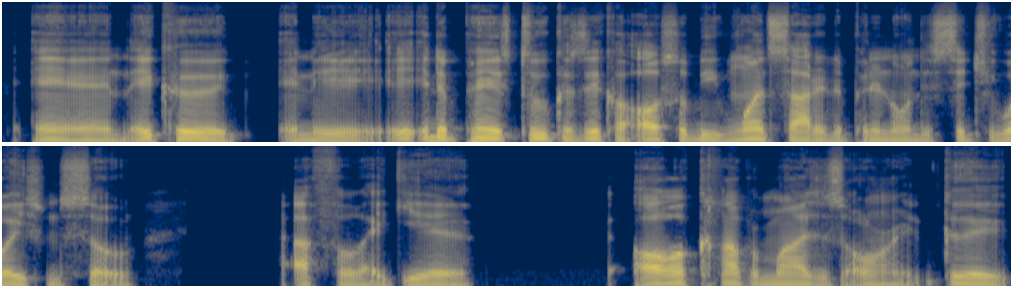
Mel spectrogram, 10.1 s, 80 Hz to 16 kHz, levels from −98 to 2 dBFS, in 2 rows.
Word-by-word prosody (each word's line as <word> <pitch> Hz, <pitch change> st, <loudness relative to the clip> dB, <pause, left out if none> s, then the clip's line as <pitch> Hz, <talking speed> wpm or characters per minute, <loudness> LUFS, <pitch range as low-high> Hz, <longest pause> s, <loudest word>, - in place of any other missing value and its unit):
and 75 Hz, -3 st, 0 dB
it -, -, +3 dB
could 90 Hz, -6 st, +4 dB, 0.2 s
and 75 Hz, +1 st, -4 dB
it 75 Hz, -3 st, -2 dB, 0.2 s
it -, -, +2 dB
depends 105 Hz, 0 st, +5 dB
too, 105 Hz, -1 st, +2 dB
'cause 90 Hz, -, -4 dB
it 95 Hz, -, +4 dB
could -, -, -1 dB
also 80 Hz, -1 st, +2 dB
be 75 Hz, -1 st, -2 dB
one-sided 75 Hz, -1 st, +2 dB
depending 80 Hz, -1 st, -5 dB
on 75 Hz, -2 st, -3 dB
the 75 Hz, -, -7 dB
situation, 75 Hz, +2 st, -2 dB
so, -, -, -4 dB, 0.8 s
I -, -, +3 dB
feel 70 Hz, -, -6 dB
like, 70 Hz, -, -5 dB
yeah, 75 Hz, -1 st, 0 dB, 0.8 s
all 90 Hz, +1 st, +5 dB
compromises 75 Hz, -3 st, -2 dB
aren't 70 Hz, -2 st, -6 dB
good 80 Hz, -5 st, 0 dB
75 Hz, 160 wpm, -25 LUFS, 75-85 Hz, 0.8 s, depends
